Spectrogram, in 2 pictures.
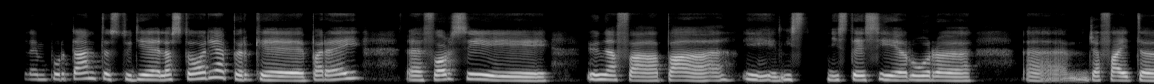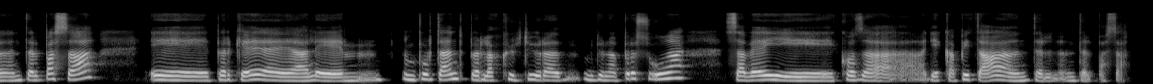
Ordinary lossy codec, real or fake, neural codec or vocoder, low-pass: none; fake; codec, 24 kHz, 1.2 kbps, DualCodec; none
